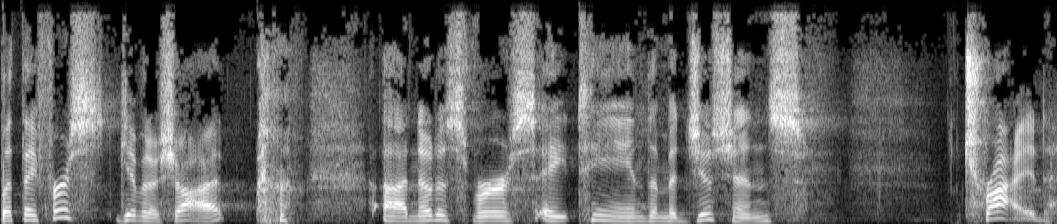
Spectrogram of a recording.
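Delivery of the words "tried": tried stressed high with a falling tune. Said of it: "emphasis on tried".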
